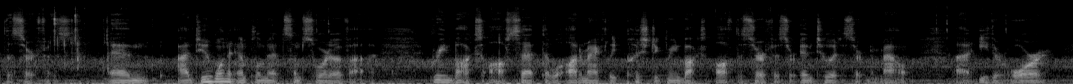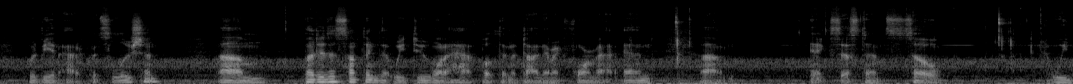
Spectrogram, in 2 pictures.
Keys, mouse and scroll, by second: 0.3-1.0 scroll down 7, 0.5 a, 0.8 shift+middle click, 1.2 shift+middle click, 1.6-2.7 scroll up 1, 3.2 click, 9.3 click, 10.0-18.9 drag, 17.5 b, 19.6 click, 20.2 middle click, 20.6 scroll down 1, 20.7 a, 20.9 middle click.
